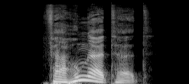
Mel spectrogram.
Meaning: inflection of verhungern: 1. second-person plural preterite 2. second-person plural subjunctive II
- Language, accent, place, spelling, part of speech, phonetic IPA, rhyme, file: German, Germany, Berlin, verhungertet, verb, [fɛɐ̯ˈhʊŋɐtət], -ʊŋɐtət, De-verhungertet.ogg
